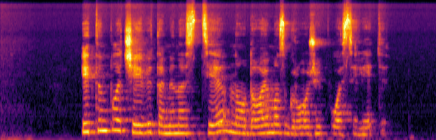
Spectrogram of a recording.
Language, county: Lithuanian, Telšiai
